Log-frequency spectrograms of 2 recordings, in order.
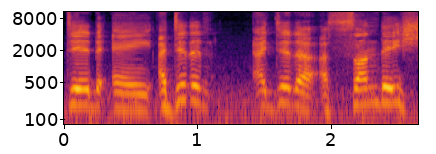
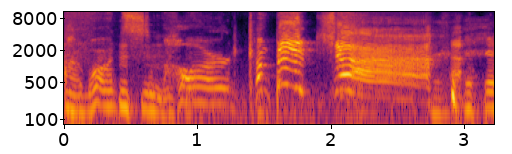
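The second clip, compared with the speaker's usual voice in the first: swooping, stretched, loud delivery; 4 dB louder than usual. Joking around before recording starts: horrible Nicolas Cage impression. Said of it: "That's a horrible Nick Cage one".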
